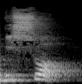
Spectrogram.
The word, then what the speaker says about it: বিশ্ব: আর অন্তস্থ ব এর উচ্চারণটা হচ্ছে উ, ডব্লিউ, ডব্লিউর মতো, যেমন বিশ্ব, বিআইএস ডব্লিউ এ।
